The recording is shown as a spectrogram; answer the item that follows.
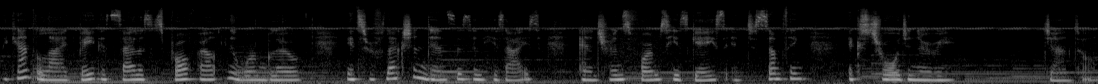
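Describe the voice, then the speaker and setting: A woman's voice: mid-range voice, steady tone, a little slow, noisy background. A woman reading a scripted first-person story as narrator, with acted lines of dialogue. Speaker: narrator and voice dubber of a game story. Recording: music behind the voice.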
